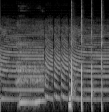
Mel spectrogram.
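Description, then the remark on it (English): A loud, buzzy air horn sound effect, played to welcome a guest, blares with a wavering, bending pitch, then a run of four or five sharp, evenly spaced thumps punches through it. No one speaks. “Air horns everywhere.”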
